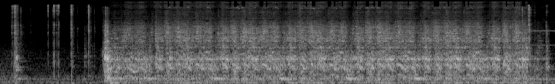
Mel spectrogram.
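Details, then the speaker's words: GM Andino truck with a swapped-in Ford V6, left sitting for years in a field, cranked by jumping the starter solenoid: the starter spins it evenly and briskly for four seconds and it never catches. "But it's cranking right."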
